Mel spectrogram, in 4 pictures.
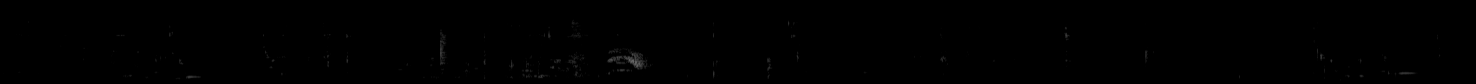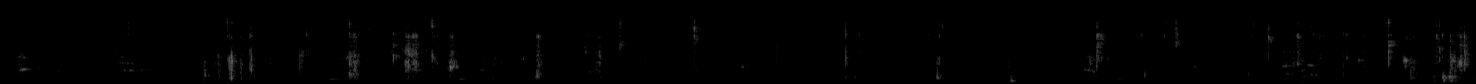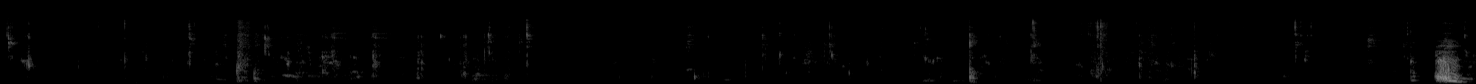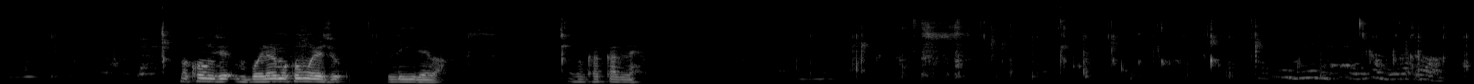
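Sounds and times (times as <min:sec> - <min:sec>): person chewing and biting food: 0:06.9 - 0:12.3, 0:16.0 - 0:44.2, 0:51.8 - 0:56.9, 0:58.0 - 0:59.0.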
